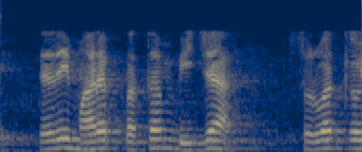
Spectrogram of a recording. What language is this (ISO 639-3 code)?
guj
